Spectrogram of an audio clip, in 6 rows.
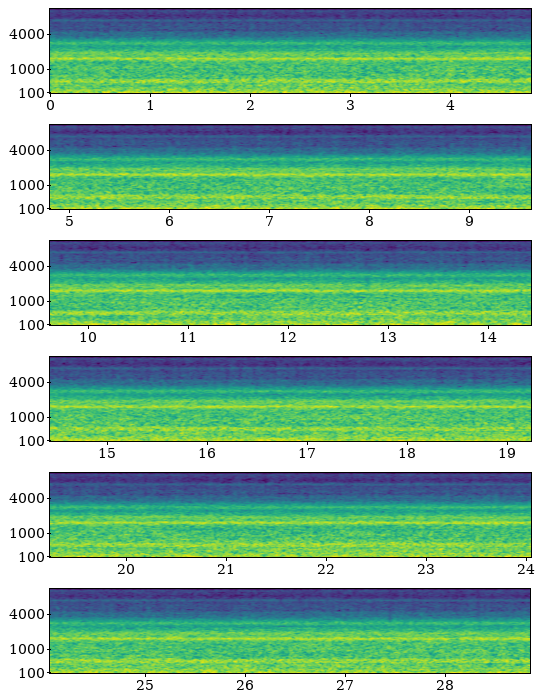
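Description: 7-ton-class liquid rocket engine (Nuri's third-stage engine, kerosene and liquid oxygen) firing at steady thrust during a long-duration hot-fire test: a loud, unbroken rush of noise with a steady high-pitched tone running through it.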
